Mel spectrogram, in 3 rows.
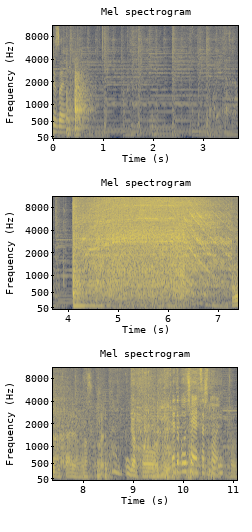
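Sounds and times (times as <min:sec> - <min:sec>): soft background music: 0:00.0 - 0:04.1, 0:06.8 - 0:11.0
miter saw cutting wood: 0:04.1 - 0:08.4.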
